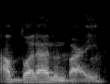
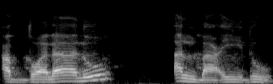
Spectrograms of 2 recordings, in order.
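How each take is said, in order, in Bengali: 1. দুটি শব্দ মিলে একটি হয়ে যায়। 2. প্রতিটি শব্দ পুরোপুরি আলাদাভাবে বলা হয়। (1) "যখন এটাকে মিলাতে যাবেন" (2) "অরিজিনাল উচ্চারণ"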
